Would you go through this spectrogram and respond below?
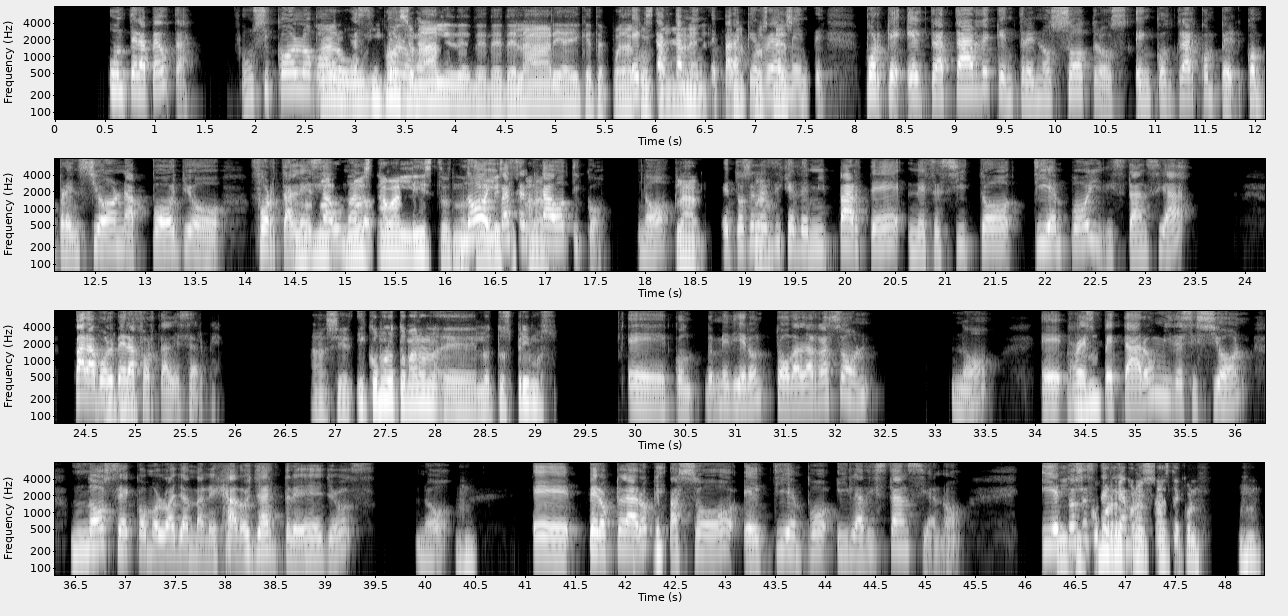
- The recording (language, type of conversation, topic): Spanish, podcast, ¿Qué acciones sencillas recomiendas para reconectar con otras personas?
- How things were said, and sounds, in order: laughing while speaking: "manejado"; tapping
